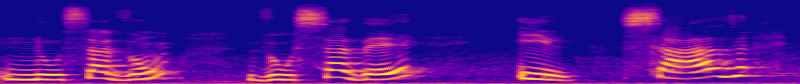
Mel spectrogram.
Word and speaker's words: savent: savons vous savez ils savent il ne faut pas prononcer ent vous n'allez jamais prononcé ent you never have to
